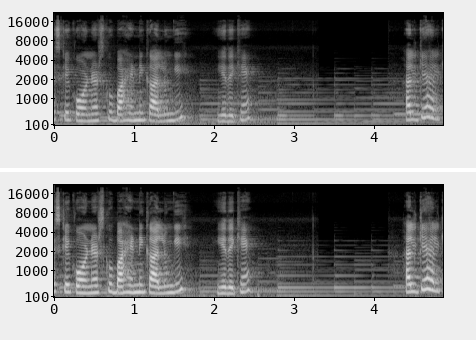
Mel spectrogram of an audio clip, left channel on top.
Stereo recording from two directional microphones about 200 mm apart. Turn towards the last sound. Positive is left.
turn(degrees=-25)  # may be behind; listen again after turning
